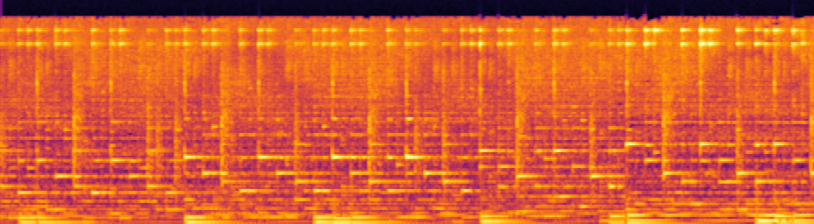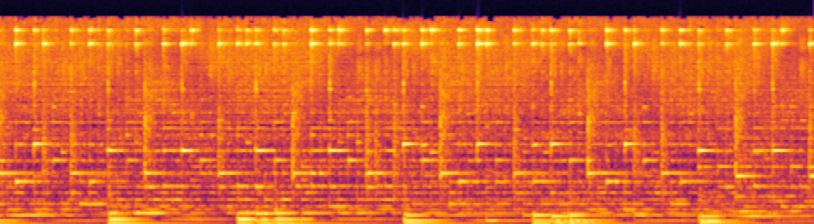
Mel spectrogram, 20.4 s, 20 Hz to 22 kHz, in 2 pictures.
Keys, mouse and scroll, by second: 6.4 click, 8.2 g, 8.8 y, 9.5 Up, 12.5 click, 13.8-14.9 typing, 15.9 click, 18.4-19.3 typing.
